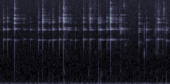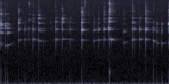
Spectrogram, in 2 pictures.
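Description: A clear, flat-sided glass bottle filled with pale pink liquid is tapped with fingertips and short nails on its glass surface. The result is a quick run of light, bright clinks with a high glassy ring that dies away almost instantly, over a low background rumble.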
